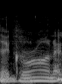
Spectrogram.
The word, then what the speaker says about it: agronomy: It's not astronomy. It's agronomy.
